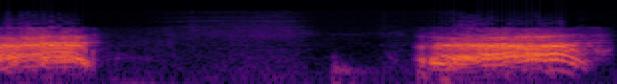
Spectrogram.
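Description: Lions roaring while diners overlook a big valley: two loud, deep, rough roars, each lasting about half a second or more, separated by a stretch of near quiet.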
